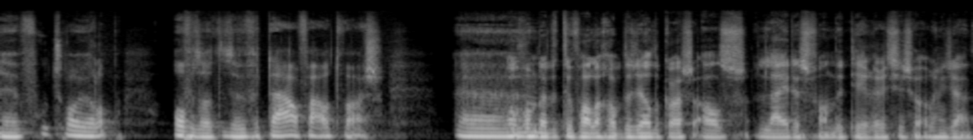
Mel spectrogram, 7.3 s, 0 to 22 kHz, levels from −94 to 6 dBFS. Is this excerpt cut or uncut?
cut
